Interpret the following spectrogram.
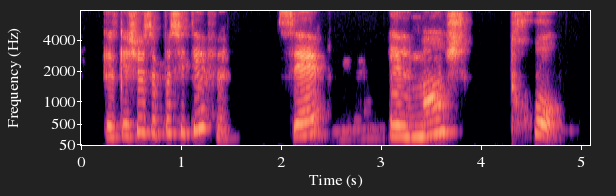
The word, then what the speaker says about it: trop: C'est elle mange trop. La P no suena. Y la R hay que pronunciarla con la garganta. Trop. Que se escuche fuerte.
